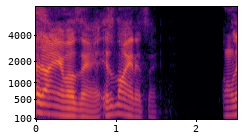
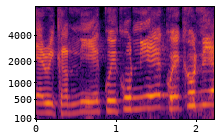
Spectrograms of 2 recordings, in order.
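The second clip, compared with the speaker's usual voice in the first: high, loud imitated call; excited mimicry; 9 semitones higher, 5 dB louder than usual. Imitating what somebody said to Erica, rising outburst. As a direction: build higher and louder on each repeat.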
